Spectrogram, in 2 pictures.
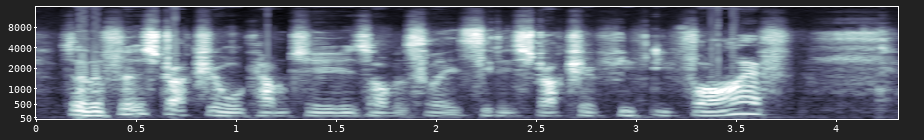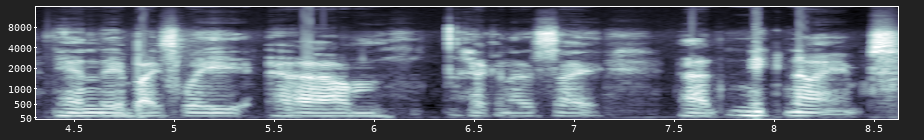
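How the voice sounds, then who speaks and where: This man speaks with an Australian accent. His intonation stays fairly even. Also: medium pitch for a man, moderate pace. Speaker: channel co-host. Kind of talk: screen-share tutorial. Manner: hesitant, with many fillers.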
